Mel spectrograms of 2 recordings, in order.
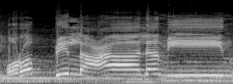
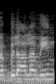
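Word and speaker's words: رَبِّ الْعَالَمِينَ: रबिल आलमीन रबिल आलमीन अब ये आ जो है ये लंबा है ये अल्हम्दुलिल्लाह रब्बुल आलमीन नहीं है रब्बुल आलमीन ऐन अलिफ ज़बर आ ये जो है वो ज़बर खड़ी ज़बर है एक अलिफ के बराबर खींची जाएगी इस तरीके से मीम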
